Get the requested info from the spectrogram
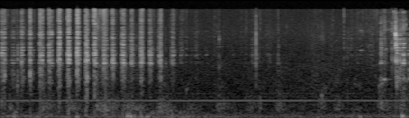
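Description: A steel bolt spun by hand down into a coil thread insert in a cast aluminum bearing retainer, giving a quick run of fine metallic ticks, about ten a second, for a second and a half. A couple of sharp clicks near the end as a pliers wrench is set on the bolt head.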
